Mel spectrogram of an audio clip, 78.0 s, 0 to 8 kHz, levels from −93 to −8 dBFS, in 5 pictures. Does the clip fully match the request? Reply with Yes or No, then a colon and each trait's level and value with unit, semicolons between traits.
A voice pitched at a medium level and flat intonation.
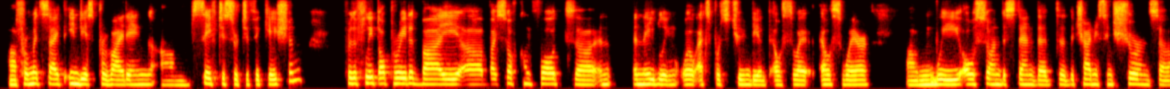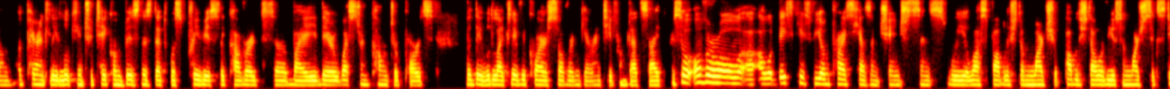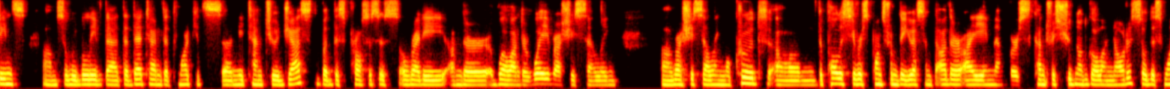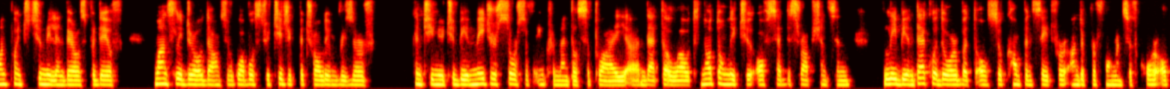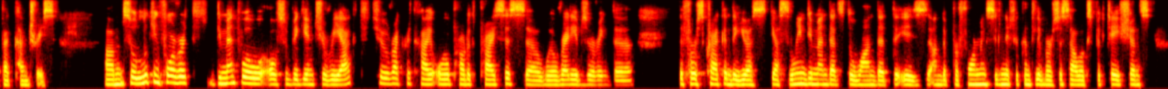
Yes: medium, 160 Hz; narrow, 1.9 semitones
